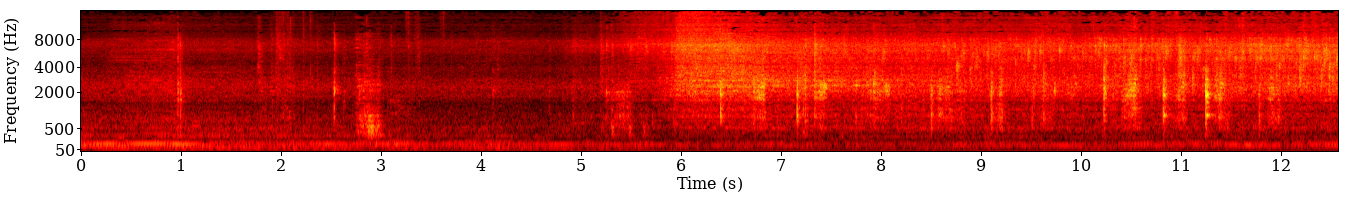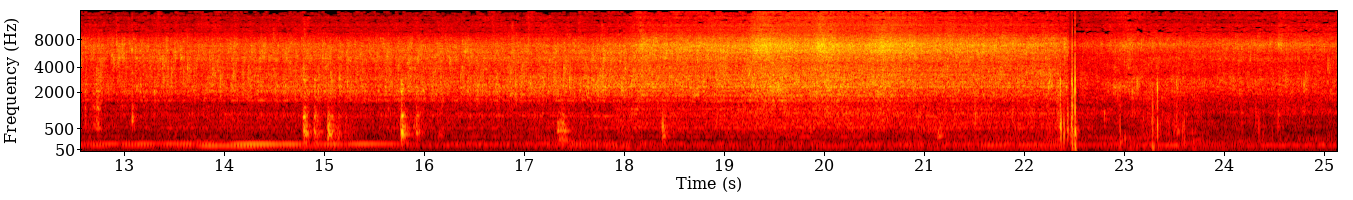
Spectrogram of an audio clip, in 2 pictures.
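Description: Ground spice paste sizzling in hot oil in a wok, with a spatula clicking and scraping against the pan as it is stirred; the paste is being sautéed until it turns yellow and cooked. The sizzle starts about six seconds in and drops away sharply near the end.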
